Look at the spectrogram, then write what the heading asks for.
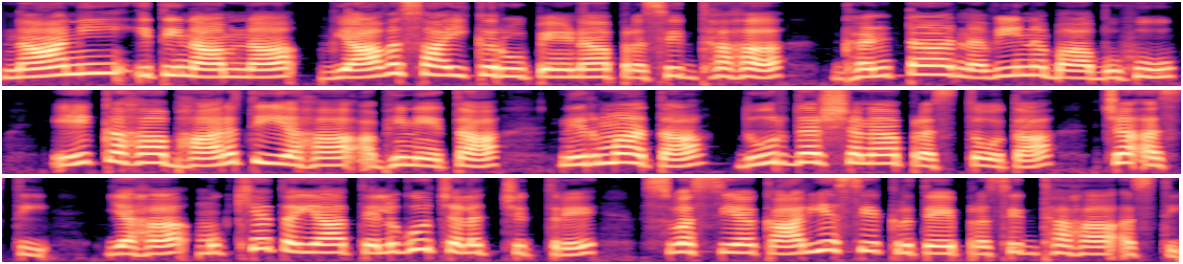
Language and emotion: Sanskrit, neutral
